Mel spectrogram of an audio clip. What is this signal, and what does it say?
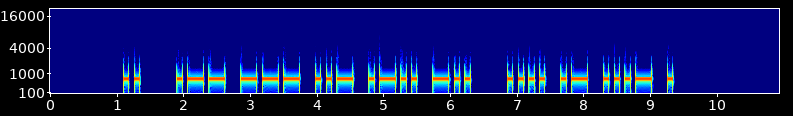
Morse code, heard as a keyed tone, about 15 wpm, 700 Hz. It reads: I WOULD HAVE
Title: Sets of 3 Words 15wpm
